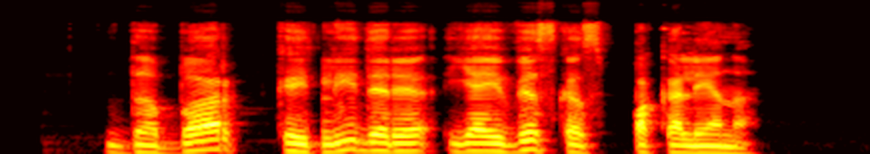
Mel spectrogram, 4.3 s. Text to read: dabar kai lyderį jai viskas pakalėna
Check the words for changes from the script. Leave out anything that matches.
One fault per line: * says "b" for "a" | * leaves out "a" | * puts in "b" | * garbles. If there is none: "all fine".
all fine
